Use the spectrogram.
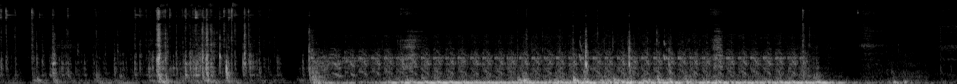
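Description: An old car engine cranks and struggles for several seconds with a rough, churning rumble, then stops without catching; scattered clicks and rustles come before it.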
